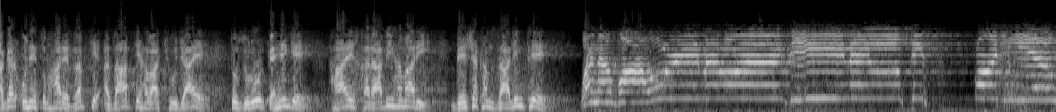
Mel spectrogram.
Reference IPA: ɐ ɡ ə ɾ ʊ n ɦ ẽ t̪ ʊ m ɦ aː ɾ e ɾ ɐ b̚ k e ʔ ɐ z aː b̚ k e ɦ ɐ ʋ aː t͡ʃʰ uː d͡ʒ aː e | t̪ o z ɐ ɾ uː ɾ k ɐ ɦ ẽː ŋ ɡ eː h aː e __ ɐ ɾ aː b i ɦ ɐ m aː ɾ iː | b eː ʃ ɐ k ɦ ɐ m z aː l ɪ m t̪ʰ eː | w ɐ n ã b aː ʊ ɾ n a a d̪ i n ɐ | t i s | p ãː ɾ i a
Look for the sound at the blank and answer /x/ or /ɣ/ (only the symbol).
x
